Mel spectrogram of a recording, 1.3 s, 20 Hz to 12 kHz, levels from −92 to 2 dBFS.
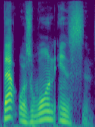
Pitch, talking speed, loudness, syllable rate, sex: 130 Hz, 190 wpm, -21 LUFS, 6.3 syllables/s, male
